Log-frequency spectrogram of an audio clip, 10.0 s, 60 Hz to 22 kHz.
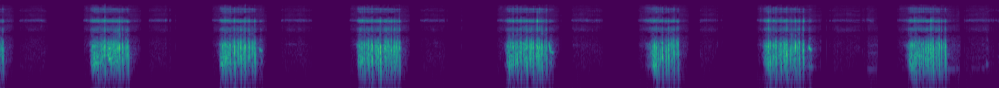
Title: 2 month baby snoring, laryngomalacia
